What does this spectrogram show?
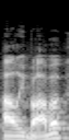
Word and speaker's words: Alibaba: the company Alibaba so that's how we would pronounce it as English speakers we would call it Alibaba this is a large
